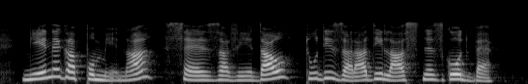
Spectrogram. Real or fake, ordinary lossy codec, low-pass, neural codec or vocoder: fake; MP3, 64 kbps; 7.2 kHz; codec, 16 kHz, 8 kbps, FunCodec, trained on Chinese and English, 25 frames a second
